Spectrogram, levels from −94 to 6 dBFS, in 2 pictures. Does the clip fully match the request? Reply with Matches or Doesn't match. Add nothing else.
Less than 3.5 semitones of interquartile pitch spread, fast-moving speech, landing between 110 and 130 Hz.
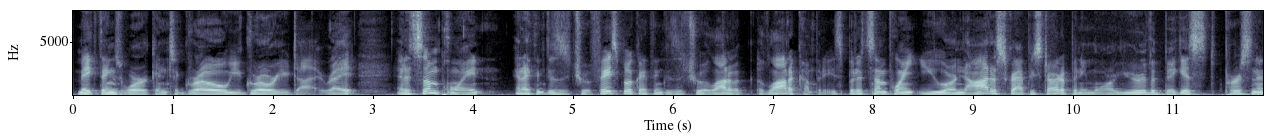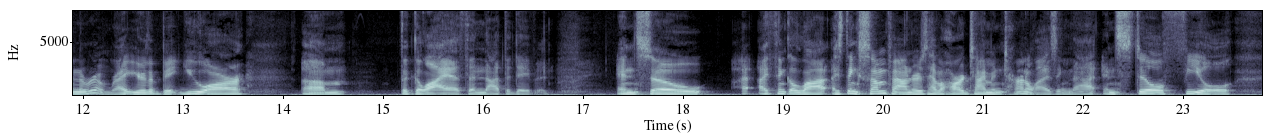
Doesn't match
